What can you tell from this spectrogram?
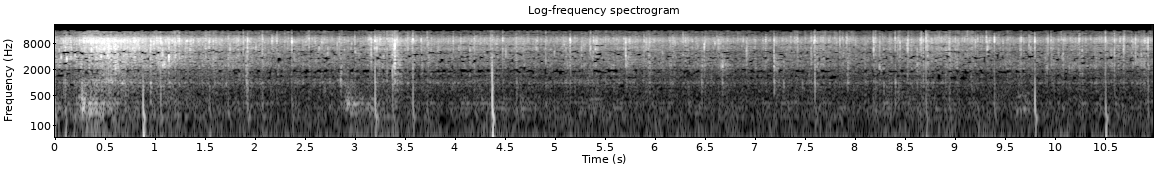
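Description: Chopped small onions going into hot oil in a kadai, sizzling: the frying hiss flares as they hit the oil and settles into a steady sizzle. A few light clicks sound over it.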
